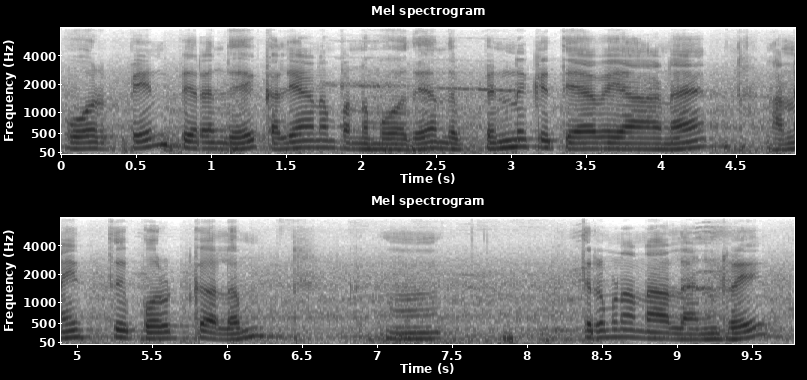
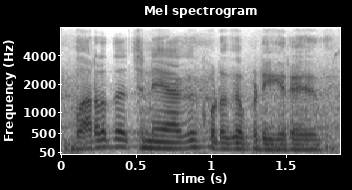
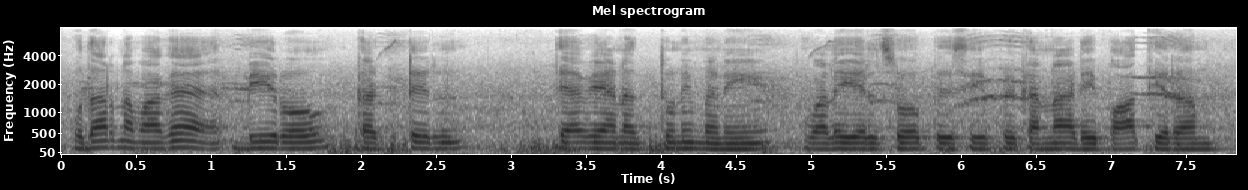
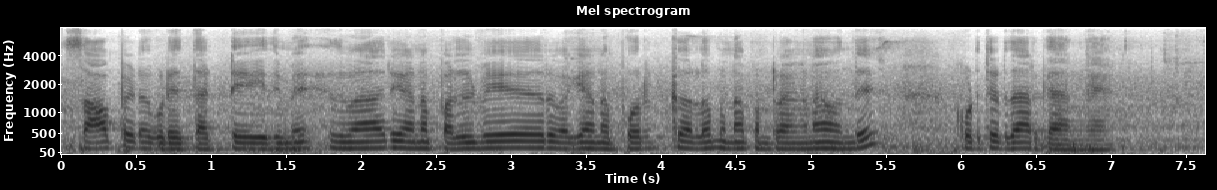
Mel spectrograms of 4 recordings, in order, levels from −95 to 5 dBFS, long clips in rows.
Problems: none marked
